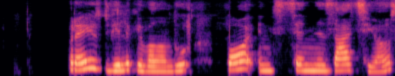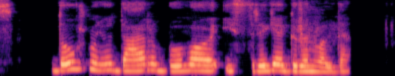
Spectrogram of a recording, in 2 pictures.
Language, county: Lithuanian, Kaunas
